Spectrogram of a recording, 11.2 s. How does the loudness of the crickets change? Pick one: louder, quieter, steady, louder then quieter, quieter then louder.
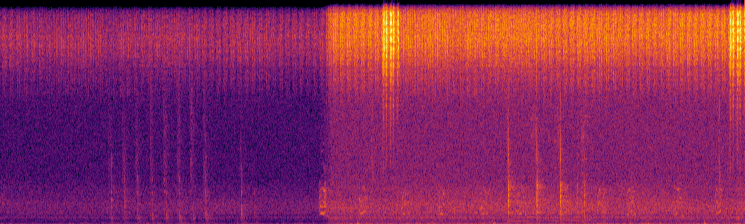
louder.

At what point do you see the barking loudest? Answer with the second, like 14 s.
5 s.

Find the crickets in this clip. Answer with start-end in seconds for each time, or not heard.
0.0-11.1.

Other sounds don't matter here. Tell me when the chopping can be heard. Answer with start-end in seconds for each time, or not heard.
1.5-3.9, 7.6-9.1.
